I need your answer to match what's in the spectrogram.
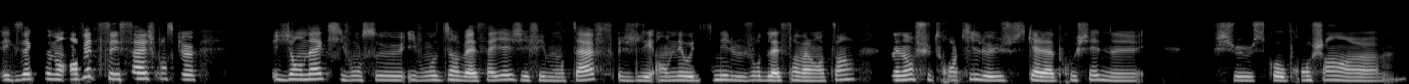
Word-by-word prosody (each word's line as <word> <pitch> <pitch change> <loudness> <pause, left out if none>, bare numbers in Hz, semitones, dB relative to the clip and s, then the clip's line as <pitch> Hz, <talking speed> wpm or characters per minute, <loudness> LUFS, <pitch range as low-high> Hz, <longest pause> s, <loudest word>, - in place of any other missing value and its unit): Exactement. 235 +3 0
En 240 - +5
fait, 355 +2 +3
c'est 245 -3 0
ça. 270 +1 +5
Je 270 - -5
pense 260 -1 -7
que 225 -2 +1 0.8
il 230 - -4
y 215 - -3
en 230 0 +1
a 245 +1 +6
qui 235 -4 -9
vont 200 0 -5
se 195 -1 -2
ils 205 0 -6
vont 195 +2 -3
se 200 - -3
dire: 205 +1 +1
«Beh 180 -1 +7
ça 185 +2 -2
y 195 - -1
est, 220 +1 +2
j'ai 195 -3 -3
fait 190 +1 -5
mon 175 -1 -7
taf. 205 +7 +2
Je 180 -2 -7
l'ai 180 -2 +1
emmené 185 +1 -2
au 185 -1 +5
dîner 215 +4 -3
le 190 -2 -4
jour 195 +2 -5
de 190 - 0
la 180 0 +9
Saint-Valentin. 185 +5 -1 0.4
Maintenant, 210 +4 +3
je - - -6
suis 220 - -5
tranquille 195 0 -1
jusqu'à 190 +1 +2
la 175 -1 +7
prochaine 185 -3 -4 0.7
jusqu'au 185 - -2
prochain, 185 -3 -2
hem, 225 - -17
195 Hz, 200 wpm, -24 LUFS, 185-225 Hz, 0.8 s, la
